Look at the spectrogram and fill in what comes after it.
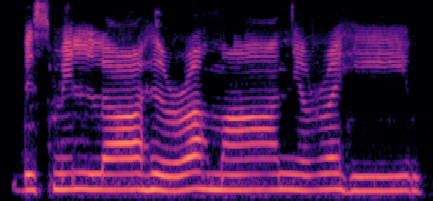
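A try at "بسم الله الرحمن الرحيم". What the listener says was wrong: रहमान और रहीम में थोड़ी सी हा की और आवाज आना चाहिए, थोड़ी सी, ठीक है। ठीक है, रहमा करके रुकेंगे हम, क्योंकि नून को हमें आगे रॉ से मिलाना है। निर रहीम, ठीक है।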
